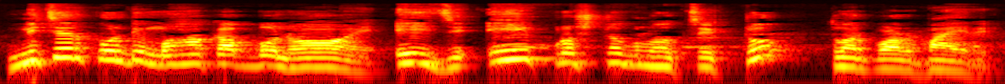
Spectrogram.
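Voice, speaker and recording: A man's voice: fairly high pitch, sing-song, moderate pace, darkish tone. A man with a Bangladeshi Bengali accent, tutoring for university admission exams, drilling students with repeated questions and answers. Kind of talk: lecture solving exam questions.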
